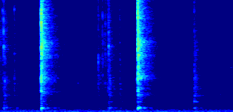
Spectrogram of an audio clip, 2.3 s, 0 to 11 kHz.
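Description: Sharp plastic clicks from a 3D-printed Webley & Scott No. 1 Mark 1 flare gun replica's spring-loaded barrel latch as the break-over barrel is worked. There are two loud snaps about a second apart, with fainter clicks between them.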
